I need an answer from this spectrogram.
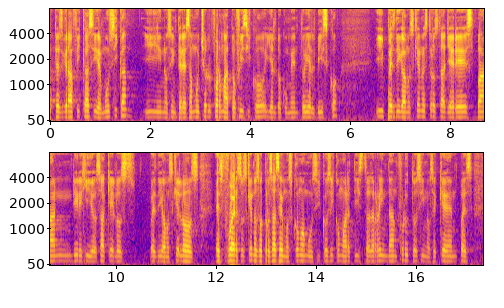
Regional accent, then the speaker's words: Colombia; las limitaciones que tenemos nosotros siendo colombianos

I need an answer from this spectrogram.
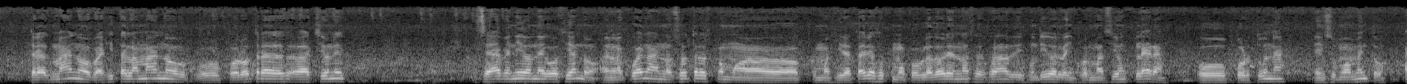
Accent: Ojo de Agua, Veracruz, Mexico; Soy nativo de este pueblo, del pueblo de Ojo de Agua, Miguel Hidalgo, municipio de Amatlán de los Reyes.

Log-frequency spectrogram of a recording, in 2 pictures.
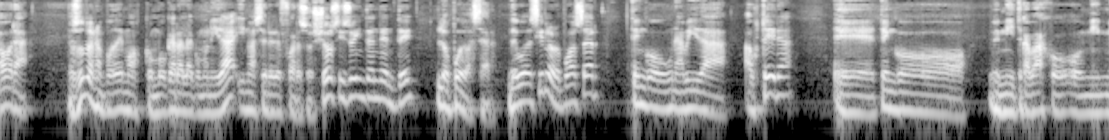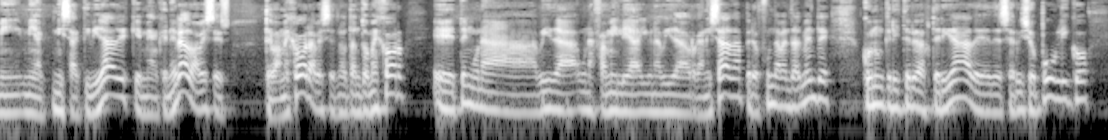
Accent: Tres Arroyos, Buenos Aires Province, Argentina; now in Bahía Blanca, Argentina; Terminé el secundario en Tres Arroyos, donde nací, donde... gran parte de mi familia también estaba allá. Ajá. Era una familia de Tres Arroyos que se radicó porque mi papá era el médico del pueblo.

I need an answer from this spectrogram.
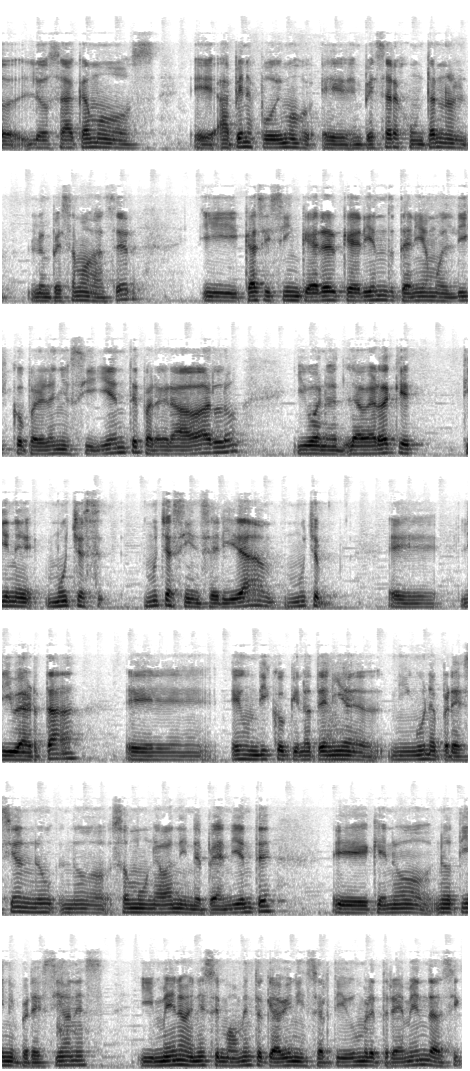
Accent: Córdoba, Argentina; born there; also born or lived in Madrid, Spain; Primero nacimos acá en Córdoba y nos mudamos al toque a vivir 5 años en Madrid.

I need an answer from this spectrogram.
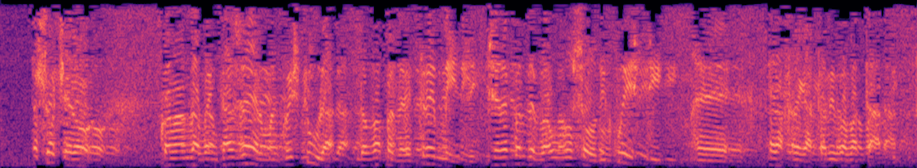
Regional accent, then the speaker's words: Sardinia, Italy; ma sono sardo.

